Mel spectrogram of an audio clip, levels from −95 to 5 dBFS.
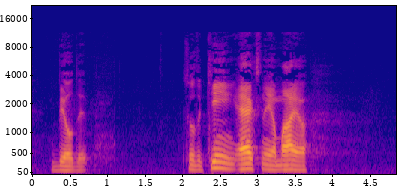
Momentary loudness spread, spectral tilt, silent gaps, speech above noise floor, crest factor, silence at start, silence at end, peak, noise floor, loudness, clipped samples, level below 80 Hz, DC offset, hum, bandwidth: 16 LU; -7 dB/octave; none; 48 dB; 20 dB; 0.3 s; 1.2 s; -4 dBFS; -70 dBFS; -23 LUFS; under 0.1%; -64 dBFS; under 0.1%; none; 11.5 kHz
